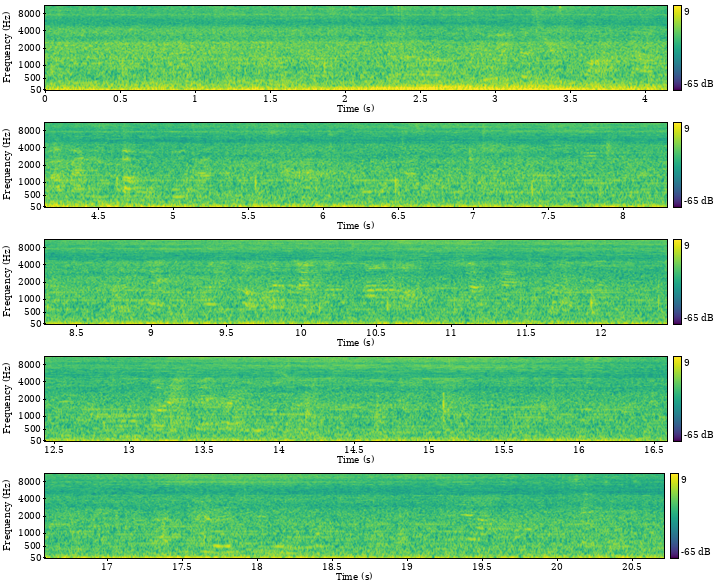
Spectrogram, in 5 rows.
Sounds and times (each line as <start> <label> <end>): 0.0 Traffic Sound 6.5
